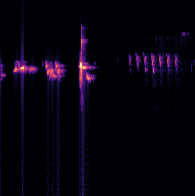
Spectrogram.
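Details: Male Downy Woodpecker at a backyard feeder eating sunflower seeds, making quiet chirps between quick trips: a few slurred high chirps and a sharp click, then a quick run of about seven thin, high notes in under a second.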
